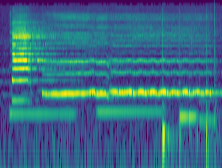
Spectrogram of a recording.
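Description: Instrumental passage of Javanese song accompaniment between sung lines: long steady held notes, joined by short low hand-drum strokes near the end.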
